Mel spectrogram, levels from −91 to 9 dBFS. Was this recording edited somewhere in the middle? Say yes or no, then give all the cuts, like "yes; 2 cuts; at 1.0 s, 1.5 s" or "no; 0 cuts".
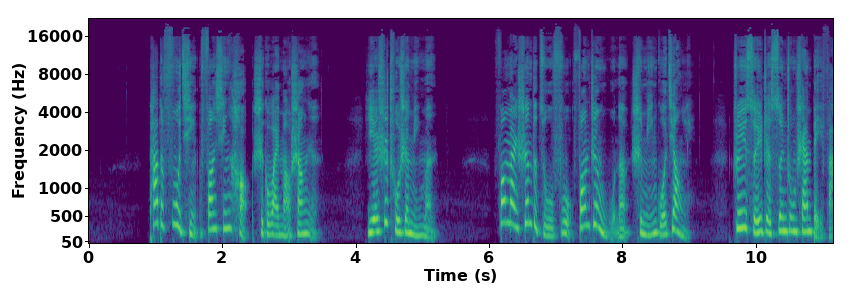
no; 0 cuts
